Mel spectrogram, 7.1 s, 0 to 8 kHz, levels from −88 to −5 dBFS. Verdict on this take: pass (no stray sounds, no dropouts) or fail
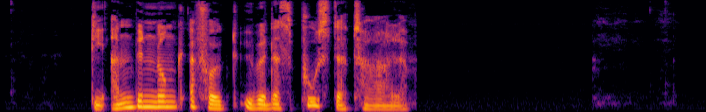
pass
